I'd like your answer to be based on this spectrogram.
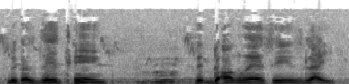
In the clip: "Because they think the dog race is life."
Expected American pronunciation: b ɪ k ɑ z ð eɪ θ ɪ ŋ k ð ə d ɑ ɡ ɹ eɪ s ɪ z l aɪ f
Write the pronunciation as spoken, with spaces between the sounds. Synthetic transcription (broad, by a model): b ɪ k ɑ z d eɪ t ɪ ŋ k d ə d ɑ ɡ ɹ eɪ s ɪ z l aɪ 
